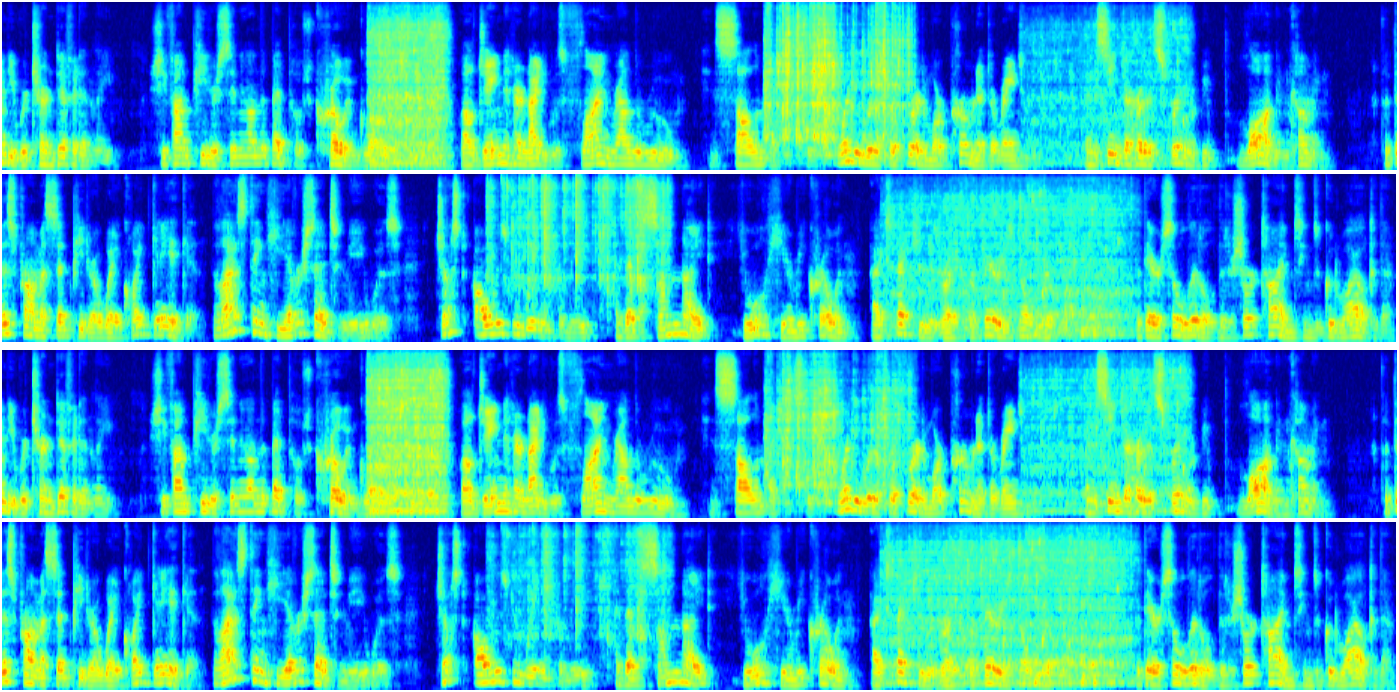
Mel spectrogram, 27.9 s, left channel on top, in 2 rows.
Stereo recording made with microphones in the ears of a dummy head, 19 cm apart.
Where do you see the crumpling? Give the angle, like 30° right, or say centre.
40° left.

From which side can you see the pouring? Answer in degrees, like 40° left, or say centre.
60° right.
